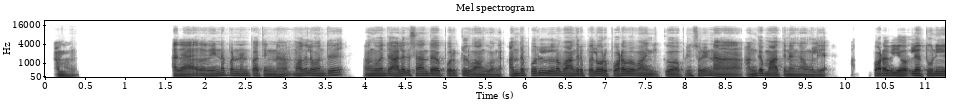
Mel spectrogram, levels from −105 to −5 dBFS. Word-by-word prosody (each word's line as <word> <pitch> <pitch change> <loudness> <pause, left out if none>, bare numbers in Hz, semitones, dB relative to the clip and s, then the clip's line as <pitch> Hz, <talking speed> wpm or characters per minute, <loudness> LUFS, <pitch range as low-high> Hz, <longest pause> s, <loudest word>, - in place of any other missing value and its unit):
ஆமா. 95 -5 -2 1.3
அதான். 115 -2 +2
அத 120 -1 -1
என்ன 150 - +1
பண்ணேன்னு 130 -2 -1
பாத்தீங்கன்னா, 110 -4 -1 0.2
மொதல்ல 140 +2 +1
வந்து 130 +5 -1 0.4
அவுங்க 120 0 +1
வந்து 135 +4 +1
அழகு 140 +6 +2
சார்ந்த 130 -1 +1 0.2
பொருட்கள் 125 -2 -1
வாங்குவாங்க. 95 -2 -2
அந்த 130 +5 +1
பொருள் 150 +2 +1
எல்லாம் 145 -2 +1
வாங்கிறப் 125 +1 +1
பதிலா, 135 +4 +3
ஒரு - - 0
புடவ 135 +4 +4
வாங்கிக்கோ! 110 -1 -2
அப்பிடின்னு 115 +5 -5
சொல்லி, 130 +4 0
நான் 100 -1 +2 0.3
அங்க 120 +4 +1
மாத்துனேங்க 105 -4 0
அவுங்கள 90 0 -3 0.6
புடவையோ 120 -2 +4
இல்ல 130 - +6
துணியு 135 +2 +3
120 Hz, 165 wpm, -24 LUFS, 110-130 Hz, 1.3 s, இல்ல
